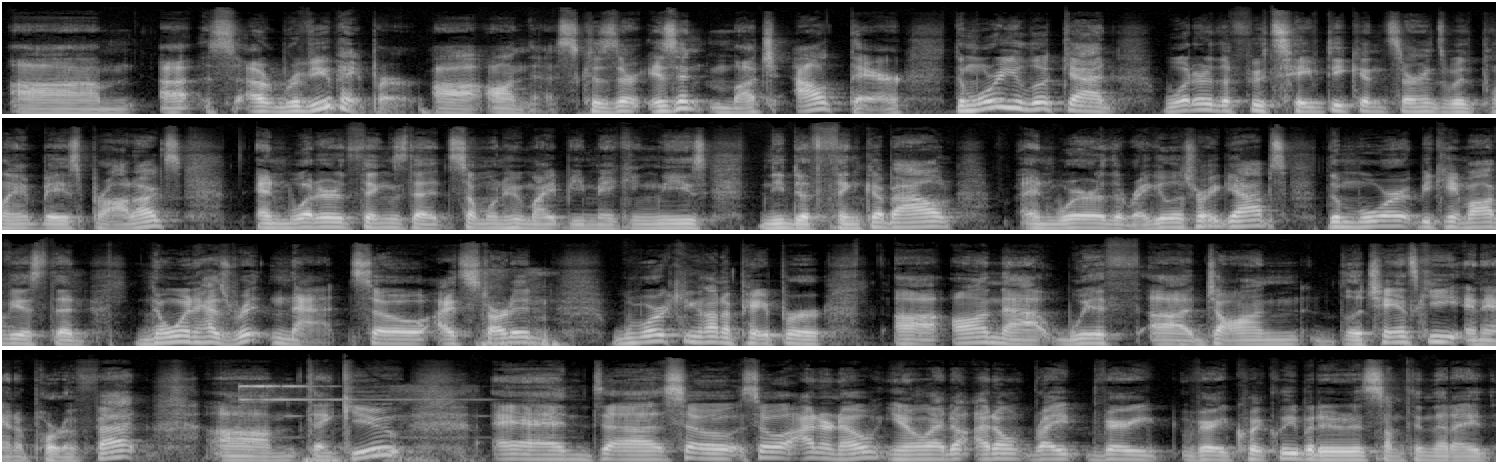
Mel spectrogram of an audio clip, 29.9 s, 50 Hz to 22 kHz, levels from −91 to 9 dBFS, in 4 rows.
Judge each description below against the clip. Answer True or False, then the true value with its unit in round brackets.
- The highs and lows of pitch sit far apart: False (5.0 semitones)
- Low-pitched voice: True (120 Hz)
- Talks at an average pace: False (210 wpm)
